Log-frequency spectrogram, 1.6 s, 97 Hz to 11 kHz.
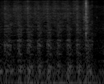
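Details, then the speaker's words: VW Golf 3 (Mk3) petrol that stalls while driving or won't start, with a new ignition coil, spark plugs and distributor rotor already fitted: even starter cranking at about seven pulses a second with no firing; the cause is a faulty Hall sender. "hat das waren als heute starten will aber startet nicht das kann natürlich sein dass er keinen schritt bekommt oder kein zündfunken bekommt"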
